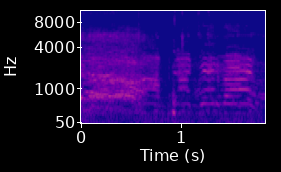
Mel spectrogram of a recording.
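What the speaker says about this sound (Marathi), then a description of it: "एकच वादा अजितदादा यांचा आला रे आला दादाच आला अशा घोषणाबाजी देखील करण्यात येत आहेत" Supporters celebrating a sugar cooperative factory election win in Malegaon chant slogans together: a loud, close crowd of voices shouting in rhythmic bursts.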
